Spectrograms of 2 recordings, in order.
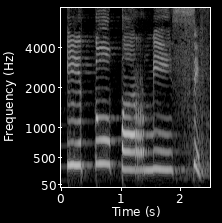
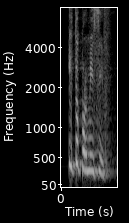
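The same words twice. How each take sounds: First: "Itu permisif" drawn out very slowly, each word weighted; slow it right down to drive it home; slow emphatic. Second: Said in the usual way. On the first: Shown as a demonstration. (ucapkan pelan dan tegas)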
